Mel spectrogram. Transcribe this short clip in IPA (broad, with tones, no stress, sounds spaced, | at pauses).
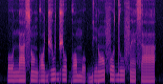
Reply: o˧ n a˧ s ɔ̃˧ ɡ ɔ˧ d͡ʒ u˦ d͡ʒ o˦˨ ɡ ɔ˧ m o˨ ɡ͡b i˧ ɾ ɔ̃˦ f o˦ d u˦ f ɛ̃˧ s a˧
